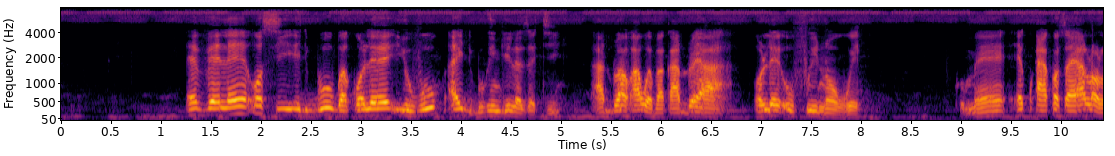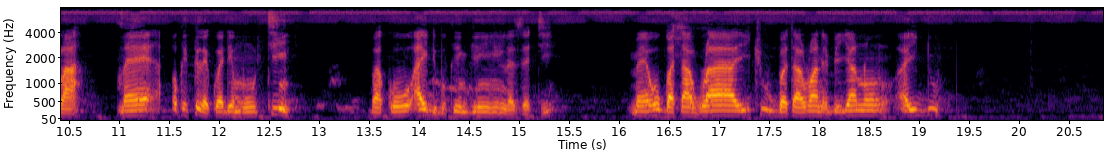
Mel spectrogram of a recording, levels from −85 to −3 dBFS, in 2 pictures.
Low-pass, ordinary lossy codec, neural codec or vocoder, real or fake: 7.2 kHz; MP3, 64 kbps; vocoder, 44.1 kHz, 80 mel bands, Vocos; fake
